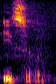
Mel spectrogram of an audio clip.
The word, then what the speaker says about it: IESO: Oh, ESO. there it is. On the bottom right here. Garden manufactured by ESO.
